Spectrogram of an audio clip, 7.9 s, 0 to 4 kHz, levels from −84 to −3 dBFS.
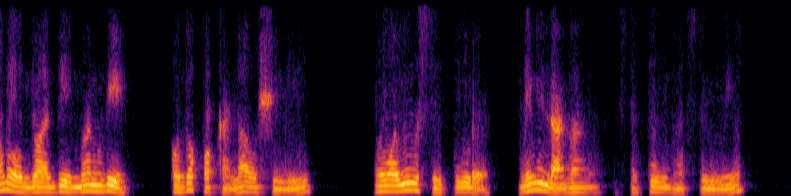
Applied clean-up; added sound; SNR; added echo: neural mask model DeepFilterNet 3.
